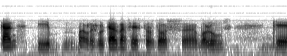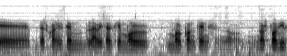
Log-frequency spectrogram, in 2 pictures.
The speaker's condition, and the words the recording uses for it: No condition.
